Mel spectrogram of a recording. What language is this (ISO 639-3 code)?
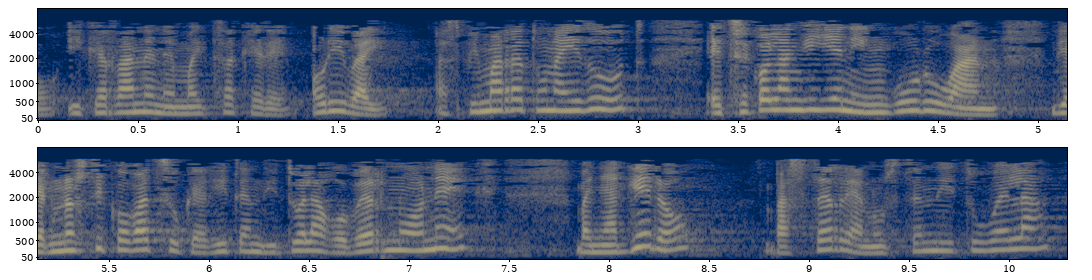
eus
